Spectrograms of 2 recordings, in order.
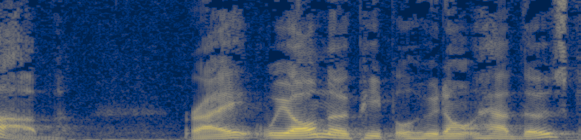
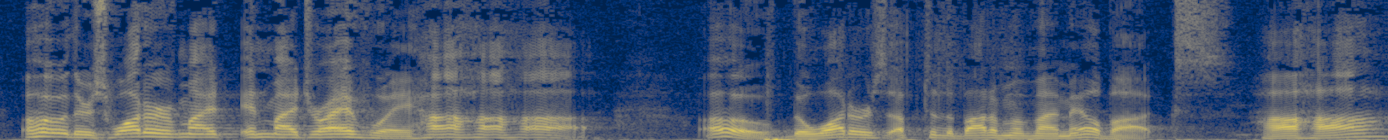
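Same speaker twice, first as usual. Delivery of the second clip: mocking sarcastic tone with fake ha-has, fake-amused; 4 semitones higher, 4 dB louder than usual. Reading out a friend's Facebook posts about flooding, imitating a sarcastic friend. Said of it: "kind of sarcastic like I am".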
